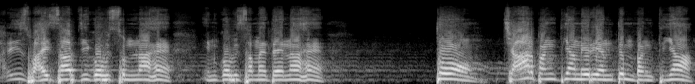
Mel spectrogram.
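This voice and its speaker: A man declaims his verse with fierce passion, his voice pitched very high. He hammers home key lines by repeating and shouting them, like a poet on a village stage. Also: steady tone, measured pace, rough recording. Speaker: poet reciting at a poetry gathering. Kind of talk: impassioned poetry recitation.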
